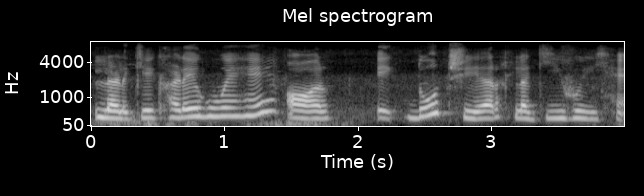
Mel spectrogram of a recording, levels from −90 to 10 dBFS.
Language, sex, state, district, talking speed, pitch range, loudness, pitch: Hindi, female, Madhya Pradesh, Dhar, 165 wpm, 215-265 Hz, -17 LUFS, 225 Hz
